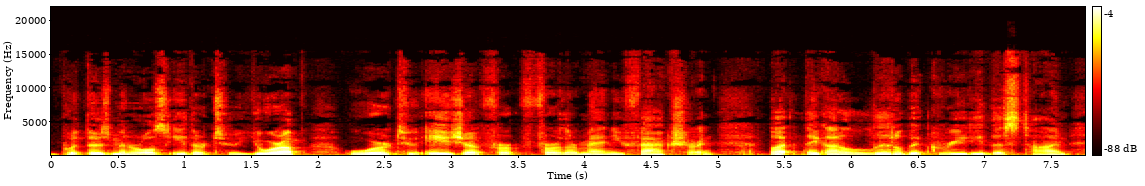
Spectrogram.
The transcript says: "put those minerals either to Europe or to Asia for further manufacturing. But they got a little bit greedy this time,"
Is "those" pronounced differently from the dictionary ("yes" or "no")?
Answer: no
